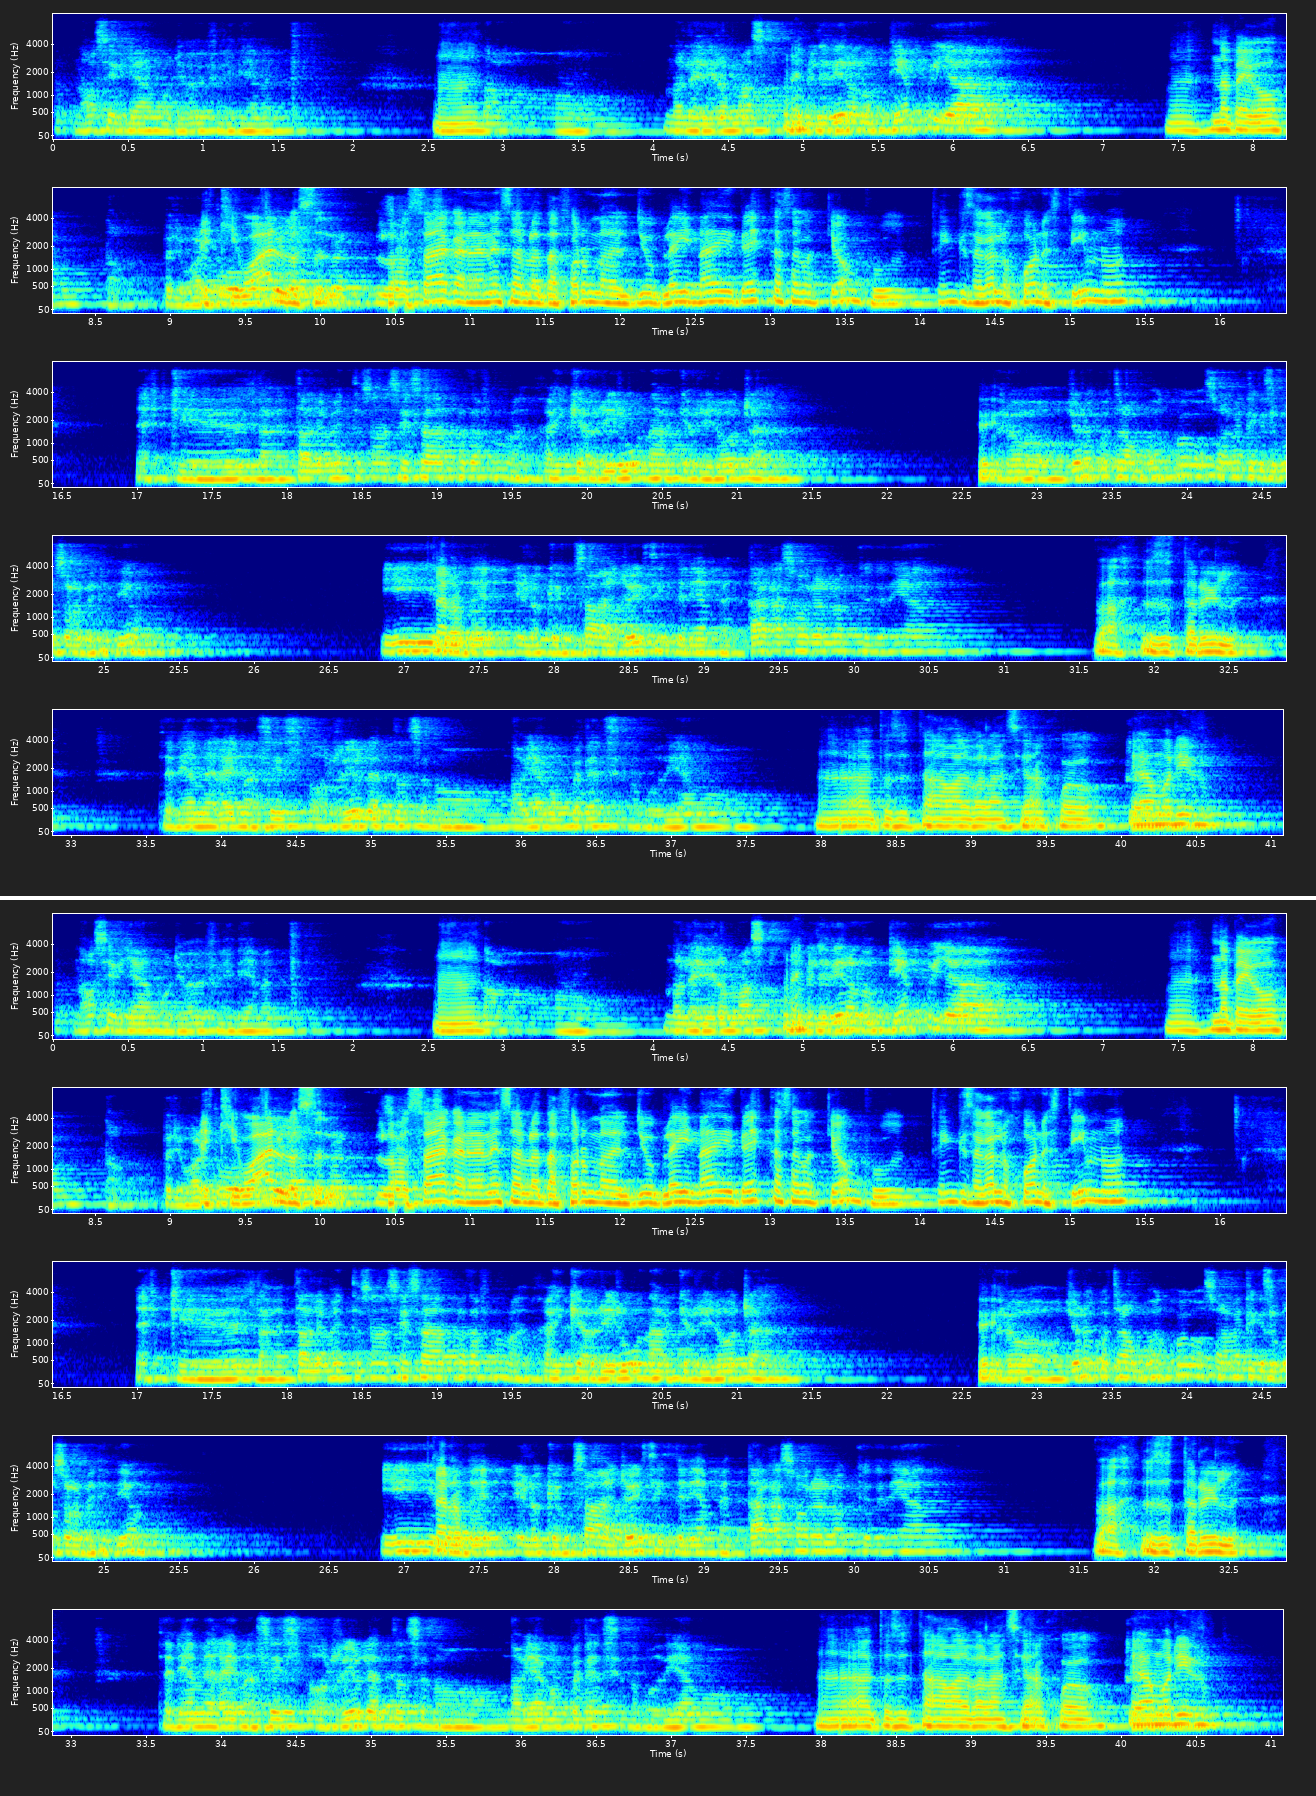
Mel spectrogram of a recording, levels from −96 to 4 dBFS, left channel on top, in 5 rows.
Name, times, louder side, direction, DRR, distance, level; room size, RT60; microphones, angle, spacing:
voice 1, 0.1-1.5 2.8-3.7 4.1-6.4 8.6-8.7 9.0-10.7 17.0-21.3 22.7-25.3 26.8-30.8 33.6-37.5 40.0-40.5, equal, 85° right, -3 dB, 2.5 m, -31 dB
voice 2, 2.5-2.9 4.9-5.0 7.4-8.3 9.2-15.4 22.6-22.8 27.2-27.4 31.6-32.6 38.0-40.6, right 2 dB, 25° right, 12 dB, 0.6 m, -26 dB
20.5 x 15.5 x 3.7 m, 1.3 s
head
